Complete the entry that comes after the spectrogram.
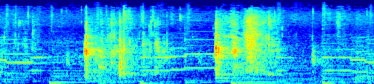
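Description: Braised pork belly being stirred in a pot after slow simmering, with salt added and scallion and ginger picked out: a few clinks and scrapes of utensil against metal and soft stirring squishes, close and moderately loud, no talking.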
